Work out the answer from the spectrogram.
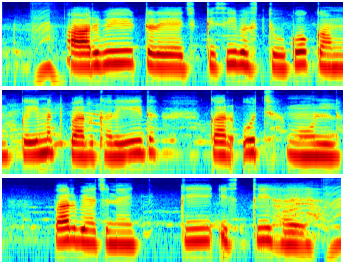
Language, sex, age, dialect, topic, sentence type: Hindi, female, 31-35, Marwari Dhudhari, banking, statement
